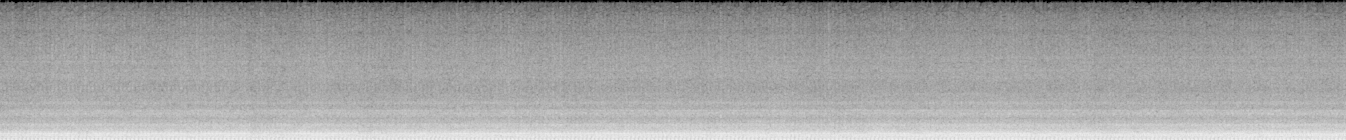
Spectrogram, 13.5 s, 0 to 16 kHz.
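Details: Troy-Bilt Bronco rider swapped from 20 hp Kohler Courage to 17.5 hp Briggs with new carburetor and retrofitted older Troy-Bilt muffler: steady, even single-cylinder drone at one speed, no knocks or rattles; healthy, exhaust seemingly quieter than before.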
